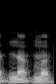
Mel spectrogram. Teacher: मुंह से भी बोले जाते हैं, नाक से भी बोले जाते हैं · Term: अनुनासिक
